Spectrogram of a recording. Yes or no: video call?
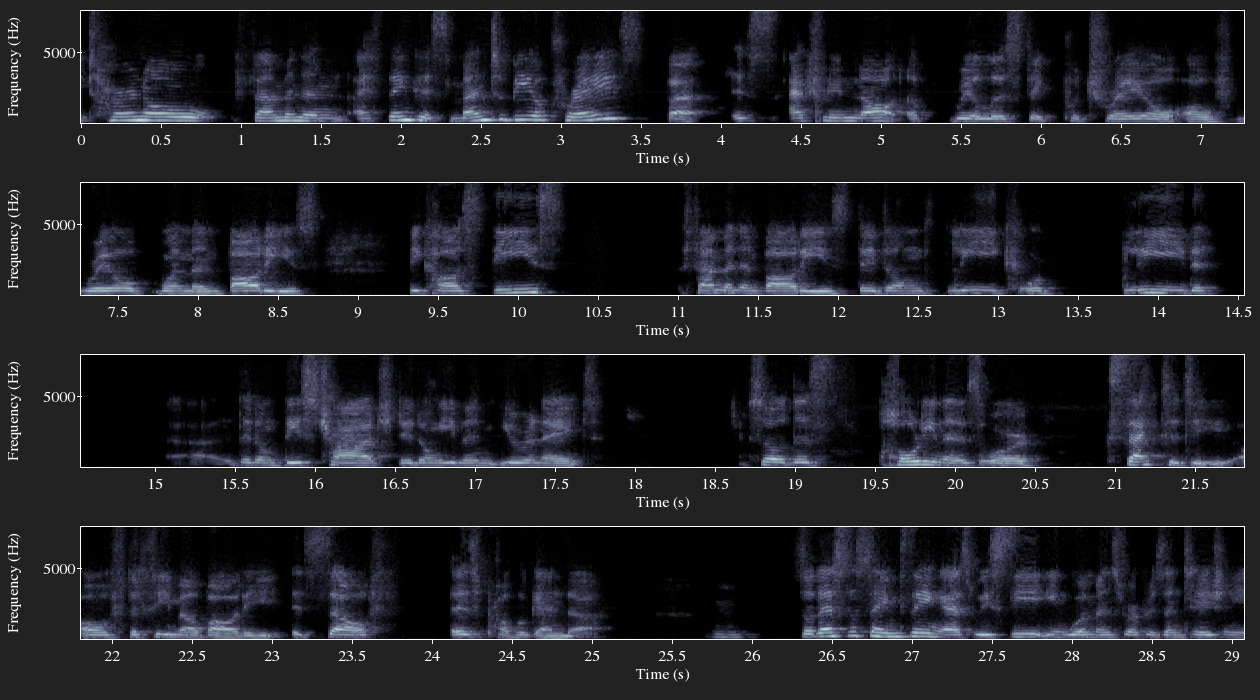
yes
